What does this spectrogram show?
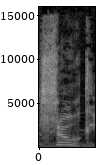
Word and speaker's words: souk: You know how you've been pronouncing it wrong for the last 10 minutes. Yeah, souk, souk, souk, souk.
